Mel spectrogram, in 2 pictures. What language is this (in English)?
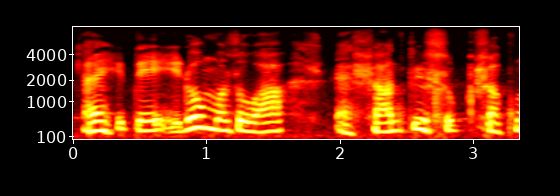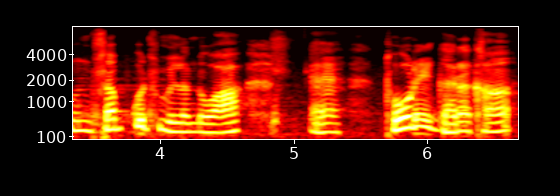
Sindhi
